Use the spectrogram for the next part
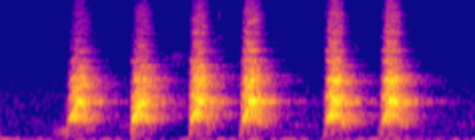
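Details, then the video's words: Dog barking: six short sharp barks in a steady series, about two per second, mid-pitched and harsh, with clean silence between them and no other sounds. "kutay ki awaz"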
